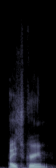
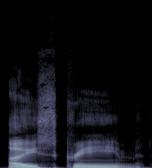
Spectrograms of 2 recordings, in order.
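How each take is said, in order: First: It is said at an ordinary talking speed. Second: It is said slowly and drawn out. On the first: The speaker calls it wrong. "just say ice cream" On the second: The speaker calls it right. "Say it slower, like"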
